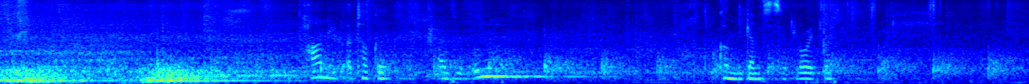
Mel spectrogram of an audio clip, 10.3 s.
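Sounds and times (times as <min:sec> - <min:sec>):
train rumbling past: 0:00.0 - 0:06.8
speech: 0:03.1 - 0:05.4, 0:07.2 - 0:09.0.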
